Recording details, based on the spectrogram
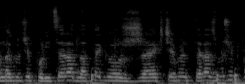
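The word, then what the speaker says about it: Pulitzer: Y, nie przez przypadek wspomniałem o nagrodzie Pulcitera. W, w, w, A nie policera? – Policera. przepraszam, tak, oczywiście, że nagrodę policera.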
